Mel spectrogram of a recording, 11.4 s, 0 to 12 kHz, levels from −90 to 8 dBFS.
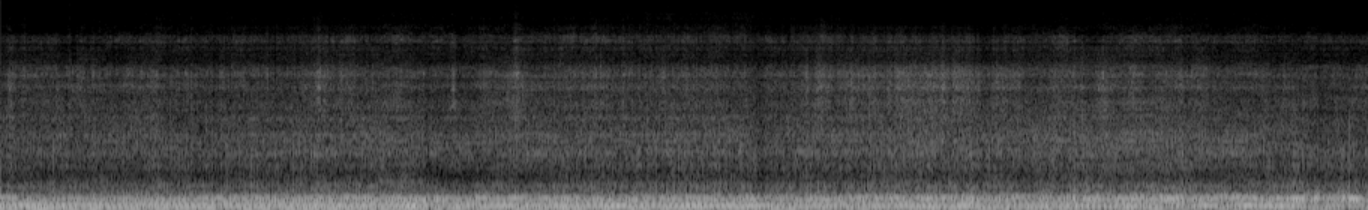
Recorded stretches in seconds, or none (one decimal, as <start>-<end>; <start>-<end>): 1.7-3.1; 4.7-8.4

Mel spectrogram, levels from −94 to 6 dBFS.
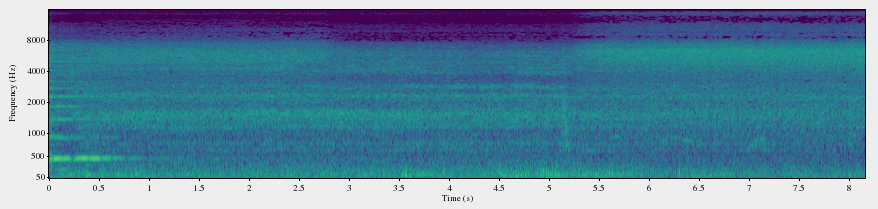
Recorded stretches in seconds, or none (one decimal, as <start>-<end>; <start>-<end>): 0.5-8.2

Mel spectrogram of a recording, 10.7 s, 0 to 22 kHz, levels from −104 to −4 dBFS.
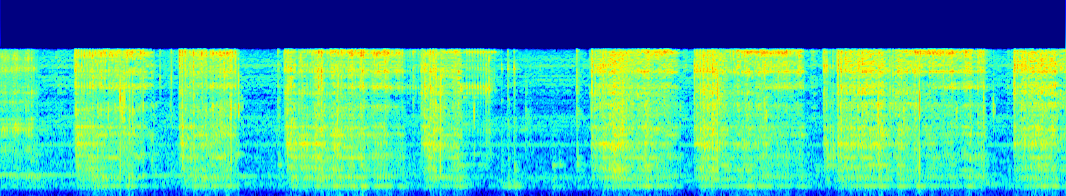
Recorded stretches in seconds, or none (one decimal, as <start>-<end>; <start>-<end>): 0.0-1.3; 2.4-6.1; 7.1-10.7

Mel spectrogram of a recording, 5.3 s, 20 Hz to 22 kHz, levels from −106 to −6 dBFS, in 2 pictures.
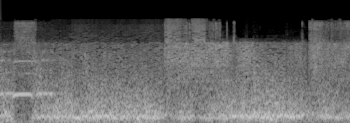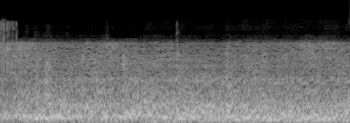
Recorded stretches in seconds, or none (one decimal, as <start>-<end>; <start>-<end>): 0.0-3.7

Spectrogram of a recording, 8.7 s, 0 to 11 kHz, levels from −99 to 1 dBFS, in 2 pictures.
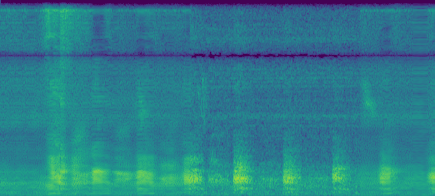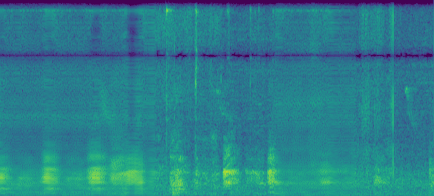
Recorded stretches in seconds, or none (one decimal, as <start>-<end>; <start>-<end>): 1.9-3.6; 5.9-7.1; 7.9-8.7

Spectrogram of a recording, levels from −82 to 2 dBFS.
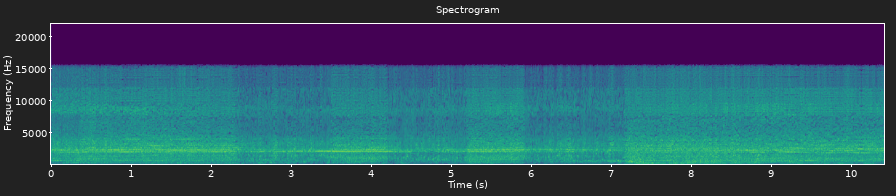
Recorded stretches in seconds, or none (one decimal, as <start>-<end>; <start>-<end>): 0.0-2.3; 3.5-4.2; 5.2-5.9; 7.2-10.4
